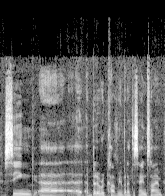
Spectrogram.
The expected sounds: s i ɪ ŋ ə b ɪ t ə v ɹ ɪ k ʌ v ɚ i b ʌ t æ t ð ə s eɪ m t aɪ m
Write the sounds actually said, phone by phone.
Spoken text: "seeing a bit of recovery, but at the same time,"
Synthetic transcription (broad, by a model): s i ɪ ŋ ə b ɪ t ə v ɹ ɪ k ʌ v ɚ i b ʌ t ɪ t ð ə s eɪ m t aɪ m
